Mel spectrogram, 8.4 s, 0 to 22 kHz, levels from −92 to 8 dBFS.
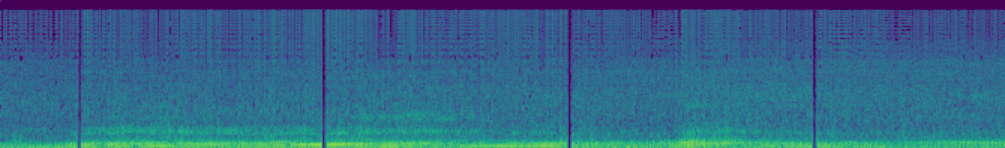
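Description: Separately encoded pieces were joined without trimming each run's start delay and end padding, causing gaps at the joins at 0.64, 2.68, 4.72 and 6.76 s, about every 2 s. The sound drops out for 35 ms, then 43 ms, with smeared edges, and resumes where it stopped.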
